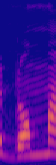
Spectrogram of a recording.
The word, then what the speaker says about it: ব্রহ্ম: হ যুগ্ম এভাবে উচ্চারিত হয় মনে করেন যে ব্রহ্মা ব্রহ্মা আমরা ব্রহ্মা বলে থাকি ঠিক না কিন্তু এটা আসলে ব্রহ্মা হবে না এটা হবে ব্রাহ্ম ব্রহ্মা অর্থাৎ হ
